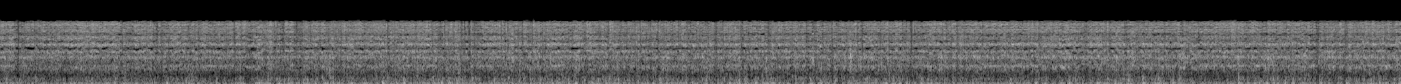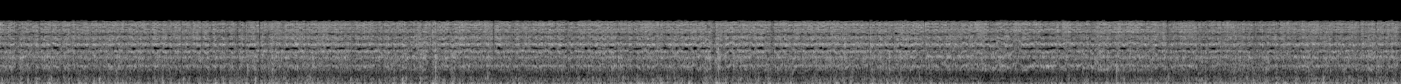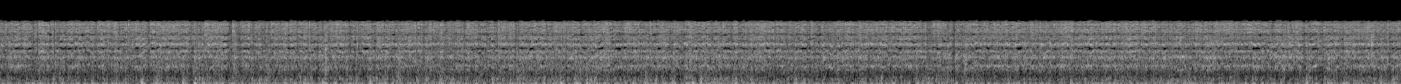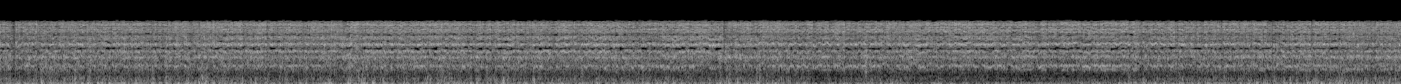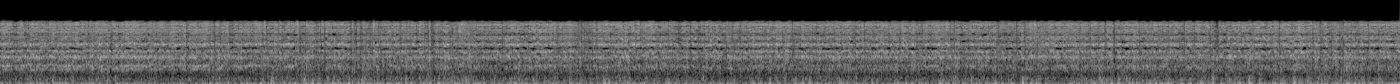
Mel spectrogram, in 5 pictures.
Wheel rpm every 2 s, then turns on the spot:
220, 230, 240, 230, 220, 220, 210, 230, 240, 230, 230, 230, 210, 220, 230, 230, 230, 220, 220, 220, 220, 230, 230, 230, 220, 220, 220, 210, 210, 220, 230, 220, 220, 220, 220.
none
